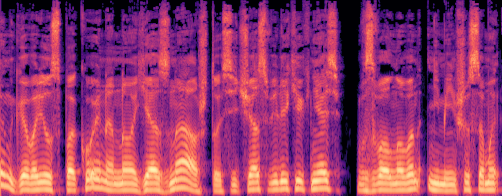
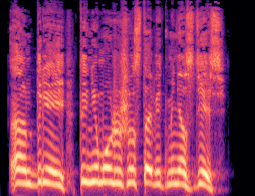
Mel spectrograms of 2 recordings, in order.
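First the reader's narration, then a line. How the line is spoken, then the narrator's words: Woman screaming. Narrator (Russian): закричала женщина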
